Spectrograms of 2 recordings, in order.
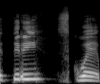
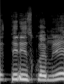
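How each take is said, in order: First: "three square" drawn out slowly, word by word; deliberate THREE. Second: Said in the usual way. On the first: Shown as a demonstration. Preacher correcting the common saying, slow deliberate "three square". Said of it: "Say three square". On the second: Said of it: "when we say three square meal".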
